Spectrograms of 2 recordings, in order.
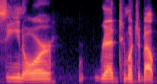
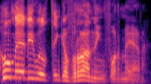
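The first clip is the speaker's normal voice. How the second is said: slow, higher mock Russian question; bad Russian accent; 4 semitones higher than usual. Russian player seeking a candidate for mayor, bad Russian accent. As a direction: put on a fake Russian accent. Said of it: "very bad attempt at a Russian accent".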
